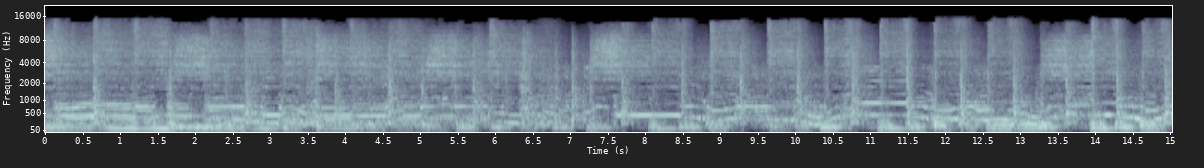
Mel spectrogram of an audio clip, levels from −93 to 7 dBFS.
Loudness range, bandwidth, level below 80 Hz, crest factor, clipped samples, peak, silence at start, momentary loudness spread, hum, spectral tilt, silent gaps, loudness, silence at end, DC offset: 2 LU; 15.5 kHz; -40 dBFS; 18 dB; under 0.1%; 0 dBFS; 0 s; 4 LU; none; -3 dB/octave; none; -17 LUFS; 0 s; under 0.1%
